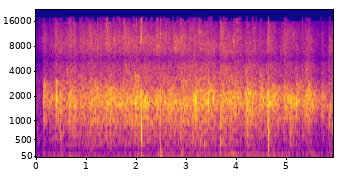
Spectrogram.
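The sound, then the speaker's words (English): An audience claps their hands together in a steady, dense wash of applause, with a handful of sharper, louder individual claps popping out above the crowd. No one speaks. They clap in answer to whether they feel forgiven of millions by their Heavenly Father. “And so how many of you, if by hand clap, would say that you feel like you've been forgiven of millions from your Heavenly Father?”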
